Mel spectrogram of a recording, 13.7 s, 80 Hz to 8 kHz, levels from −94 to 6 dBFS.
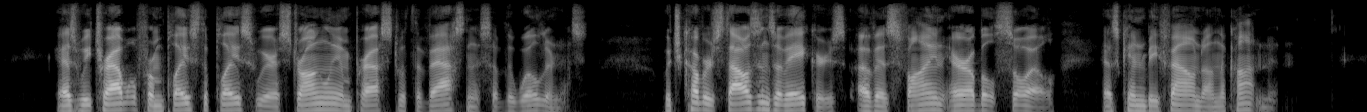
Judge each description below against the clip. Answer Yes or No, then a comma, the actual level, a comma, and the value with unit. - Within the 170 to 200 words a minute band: No, average, 150 wpm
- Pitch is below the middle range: Yes, low, 110 Hz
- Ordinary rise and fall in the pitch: Yes, average, 3.0 semitones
